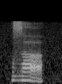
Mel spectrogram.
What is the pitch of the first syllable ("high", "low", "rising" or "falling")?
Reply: falling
